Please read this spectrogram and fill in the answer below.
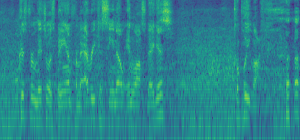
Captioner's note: laughs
